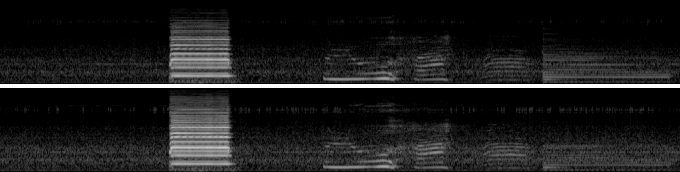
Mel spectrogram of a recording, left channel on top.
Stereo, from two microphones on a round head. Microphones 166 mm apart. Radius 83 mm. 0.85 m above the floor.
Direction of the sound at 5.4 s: 85° left.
